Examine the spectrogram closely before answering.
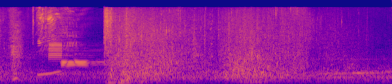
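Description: A body splashes into water.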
